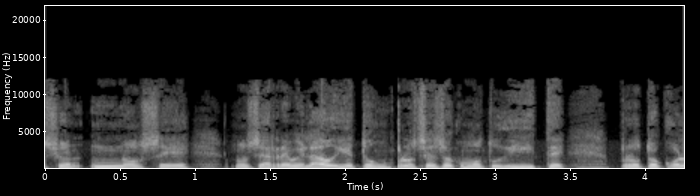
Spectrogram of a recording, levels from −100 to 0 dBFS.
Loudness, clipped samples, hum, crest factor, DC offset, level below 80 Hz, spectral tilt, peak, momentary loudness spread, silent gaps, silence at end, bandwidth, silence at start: -28 LUFS; under 0.1%; none; 14 dB; under 0.1%; -52 dBFS; -6.5 dB/octave; -12 dBFS; 8 LU; none; 0 s; 12.5 kHz; 0 s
